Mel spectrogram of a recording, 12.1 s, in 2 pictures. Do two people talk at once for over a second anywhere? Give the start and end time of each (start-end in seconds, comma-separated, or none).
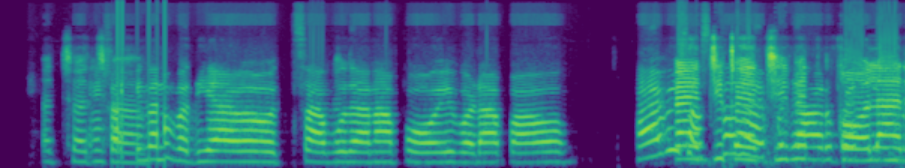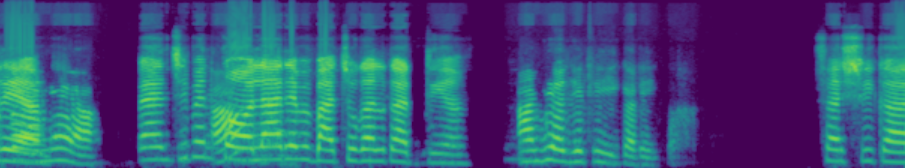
4.5-6.3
